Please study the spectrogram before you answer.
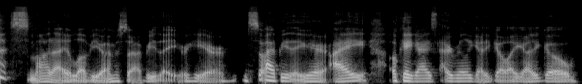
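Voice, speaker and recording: A woman's voice: extremely low pitch, expressive, brisk, creaky, a little mellow, no echo, studio quality. A woman in her thirties from Boston with a Boston accent, hosting a casual late-night live chat and talking bluntly with plenty of swearing. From Boston, Massachusetts. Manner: chatty, blunt, swears freely. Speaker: livestream host.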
